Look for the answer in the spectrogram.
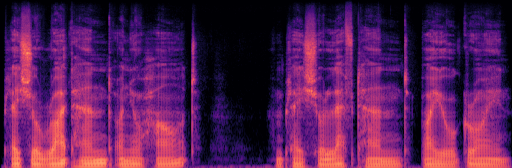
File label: voiceover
